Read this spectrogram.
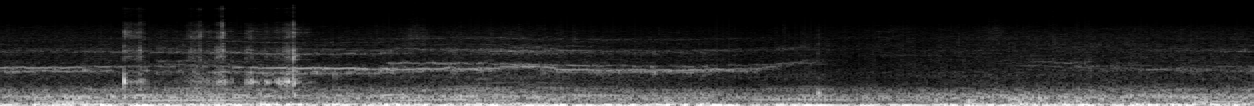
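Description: A car engine roars loudly from inside the cabin.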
